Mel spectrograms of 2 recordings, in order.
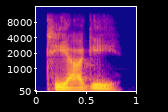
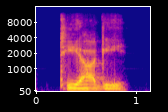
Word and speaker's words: Thiagi: There is a guy named Tyagi. He's an Indian man. His name is spelled T-H-I-A-G-I, Tyagi.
